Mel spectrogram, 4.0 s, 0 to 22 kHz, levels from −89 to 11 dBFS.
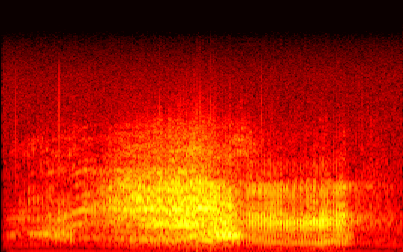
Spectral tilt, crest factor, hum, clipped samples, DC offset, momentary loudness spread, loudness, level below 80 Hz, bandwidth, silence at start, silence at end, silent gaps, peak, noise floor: -6.5 dB/octave; 14 dB; none; under 0.1%; 0.1%; 19 LU; -13 LUFS; -56 dBFS; 10 kHz; 0.1 s; 0.25 s; none; 0 dBFS; -34 dBFS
